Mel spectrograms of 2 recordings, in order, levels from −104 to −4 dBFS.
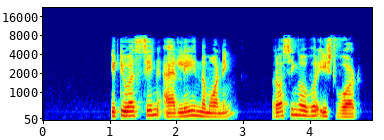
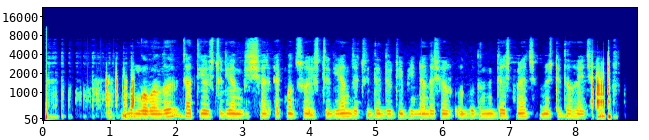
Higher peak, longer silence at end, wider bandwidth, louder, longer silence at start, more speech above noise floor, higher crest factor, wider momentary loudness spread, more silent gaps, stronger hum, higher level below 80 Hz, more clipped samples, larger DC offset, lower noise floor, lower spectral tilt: about the same, -2 dBFS vs -2 dBFS; about the same, 0.25 s vs 0.3 s; about the same, 8.2 kHz vs 7.6 kHz; first, -16 LUFS vs -30 LUFS; first, 1 s vs 0.05 s; first, 68 dB vs 21 dB; second, 16 dB vs 28 dB; second, 6 LU vs 12 LU; neither; neither; about the same, -56 dBFS vs -56 dBFS; neither; neither; first, -84 dBFS vs -50 dBFS; second, -5 dB/octave vs -6.5 dB/octave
